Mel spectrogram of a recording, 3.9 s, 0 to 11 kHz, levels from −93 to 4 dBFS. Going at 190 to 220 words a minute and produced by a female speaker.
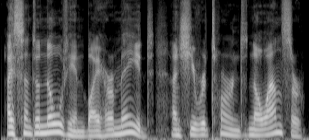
No: average, 200 wpm; male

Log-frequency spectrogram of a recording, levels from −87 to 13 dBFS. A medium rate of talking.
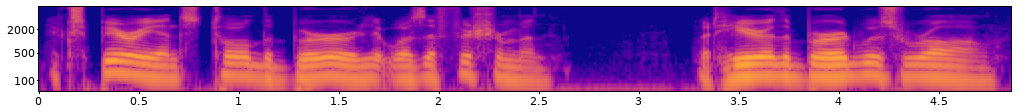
Yes: average, 175 wpm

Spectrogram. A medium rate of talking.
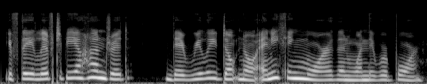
No: fast, 255 wpm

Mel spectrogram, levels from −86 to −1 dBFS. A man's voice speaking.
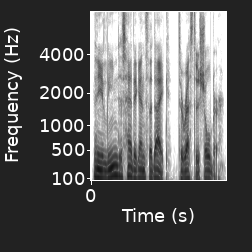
Yes: male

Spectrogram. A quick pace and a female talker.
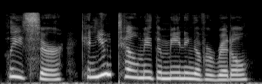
Yes: fast, 250 wpm; female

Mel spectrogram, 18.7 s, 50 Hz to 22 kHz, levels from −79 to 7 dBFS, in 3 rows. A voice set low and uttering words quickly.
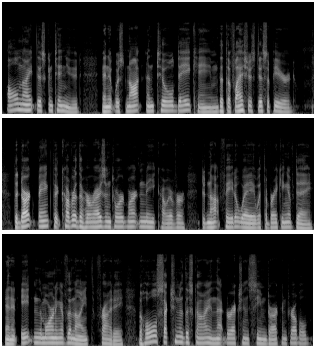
No: low, 125 Hz; average, 185 wpm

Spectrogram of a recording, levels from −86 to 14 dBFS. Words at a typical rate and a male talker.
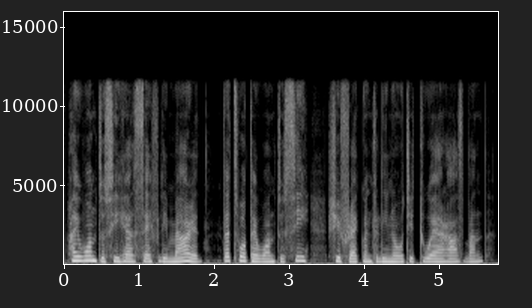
No: average, 185 wpm; female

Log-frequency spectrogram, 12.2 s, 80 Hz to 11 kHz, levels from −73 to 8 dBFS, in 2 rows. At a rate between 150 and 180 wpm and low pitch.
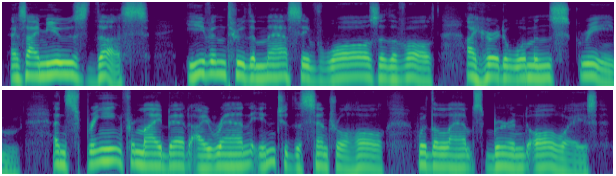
Yes: average, 160 wpm; low, 130 Hz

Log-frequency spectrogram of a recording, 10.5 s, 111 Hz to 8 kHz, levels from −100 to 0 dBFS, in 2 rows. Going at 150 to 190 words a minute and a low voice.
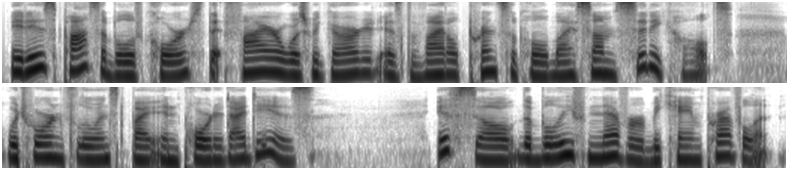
No: average, 170 wpm; high, 190 Hz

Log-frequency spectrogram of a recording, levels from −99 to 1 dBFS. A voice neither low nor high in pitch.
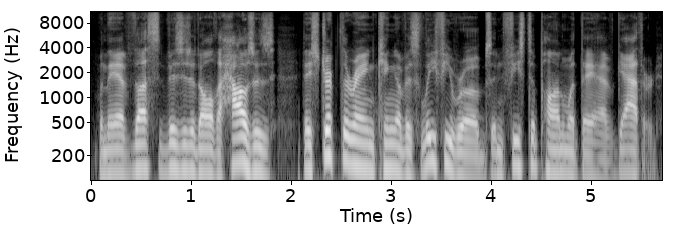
No: low, 120 Hz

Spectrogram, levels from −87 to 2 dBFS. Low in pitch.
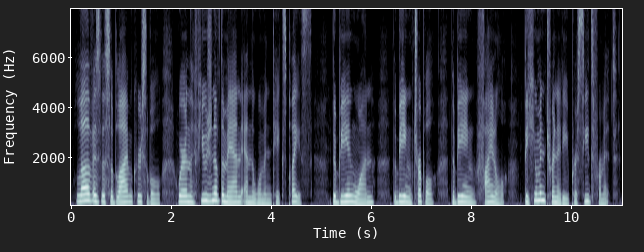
No: high, 210 Hz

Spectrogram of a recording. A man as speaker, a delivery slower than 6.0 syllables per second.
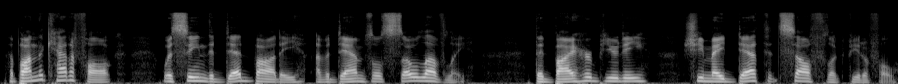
Yes: male; 4.7 syllables/s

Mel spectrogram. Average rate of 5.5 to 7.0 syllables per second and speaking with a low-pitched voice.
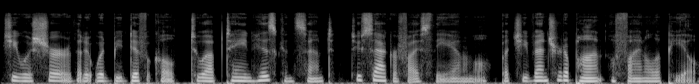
No: 5.7 syllables/s; medium, 155 Hz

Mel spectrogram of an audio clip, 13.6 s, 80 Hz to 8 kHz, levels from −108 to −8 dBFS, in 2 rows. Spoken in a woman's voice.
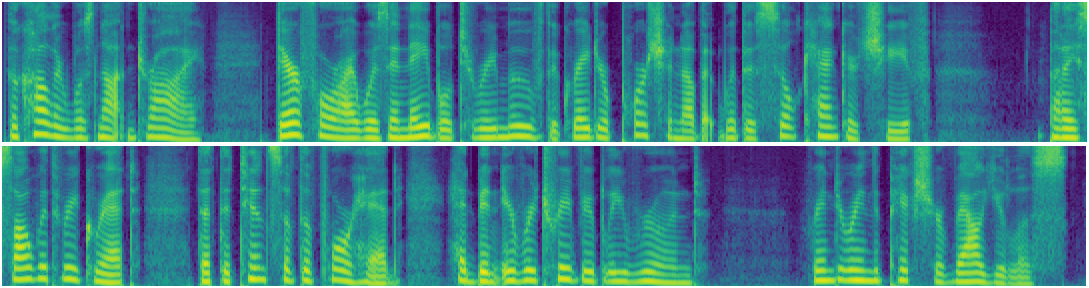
Yes: female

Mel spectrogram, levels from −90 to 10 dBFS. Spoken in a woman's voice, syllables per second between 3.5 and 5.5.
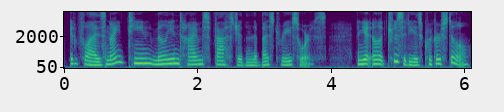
Yes: female; 5.1 syllables/s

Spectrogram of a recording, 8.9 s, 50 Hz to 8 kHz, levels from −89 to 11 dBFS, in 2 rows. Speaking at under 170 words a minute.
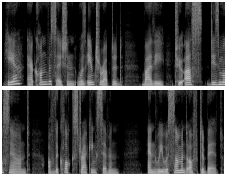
Yes: average, 155 wpm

